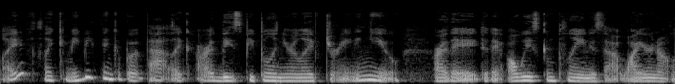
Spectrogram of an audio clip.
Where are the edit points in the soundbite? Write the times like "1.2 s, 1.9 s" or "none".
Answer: 4.3 s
